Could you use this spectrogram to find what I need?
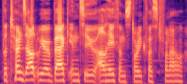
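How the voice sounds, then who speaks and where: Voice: mid-range voice, steady tone, normal speed, a bit bright, clear, resonant tone, no echo. A gaming streamer giving casual, informal commentary, reacting aloud while playing.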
